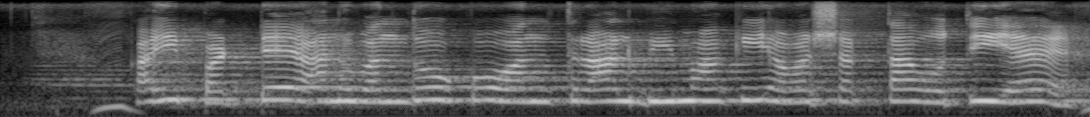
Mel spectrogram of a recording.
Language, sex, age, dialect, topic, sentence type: Hindi, female, 18-24, Kanauji Braj Bhasha, banking, statement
